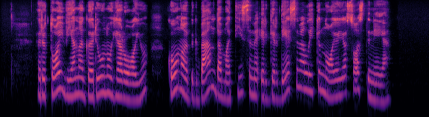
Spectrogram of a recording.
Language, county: Lithuanian, Šiauliai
